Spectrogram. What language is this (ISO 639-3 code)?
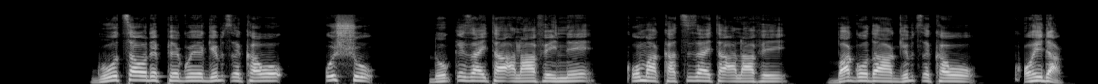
gmv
